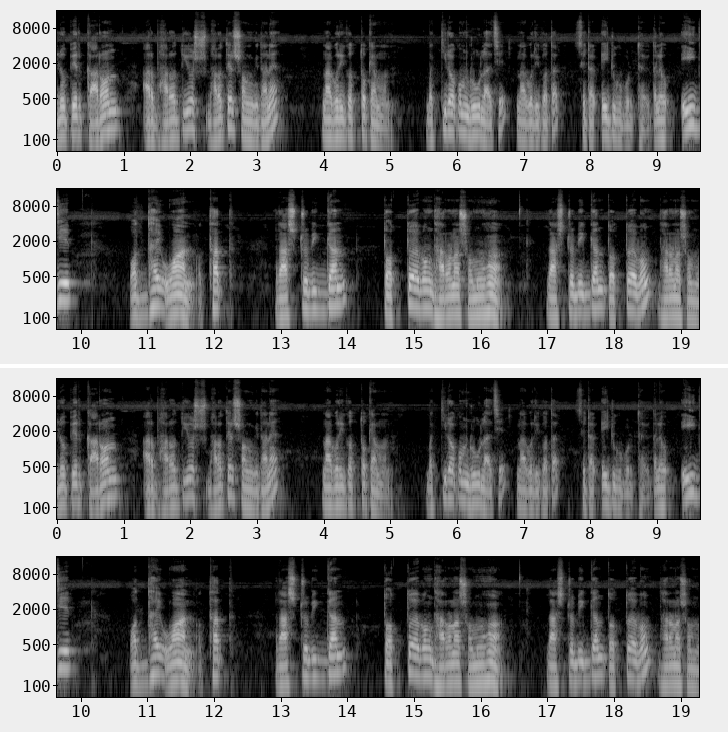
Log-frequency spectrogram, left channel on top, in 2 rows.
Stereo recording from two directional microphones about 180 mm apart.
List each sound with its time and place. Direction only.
0.0 s speech: 15° left (ahead or behind)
